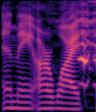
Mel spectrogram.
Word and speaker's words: Mary: Most young people under 30, they don't even spell it Mary. I swear to God, I go to Starbucks, it's Merry, like Merry Christmas.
